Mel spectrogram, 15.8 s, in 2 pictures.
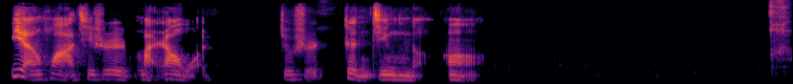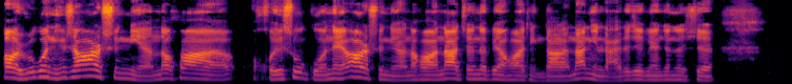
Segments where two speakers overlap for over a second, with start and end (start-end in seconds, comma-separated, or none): none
